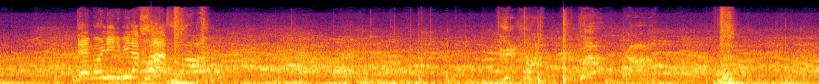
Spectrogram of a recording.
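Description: Fists thud as men trade punches.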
